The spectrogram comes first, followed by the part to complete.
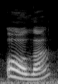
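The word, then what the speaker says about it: hola: складна а тому що вона або взагалі не читається або читається так як у мові походження наприклад іспанські слово ола Вітаю Здрастуй здрастуйте до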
